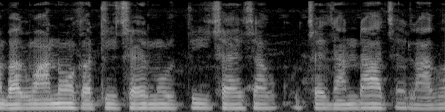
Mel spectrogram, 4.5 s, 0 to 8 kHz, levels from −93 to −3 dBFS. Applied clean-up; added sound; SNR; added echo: none; none; none; none.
